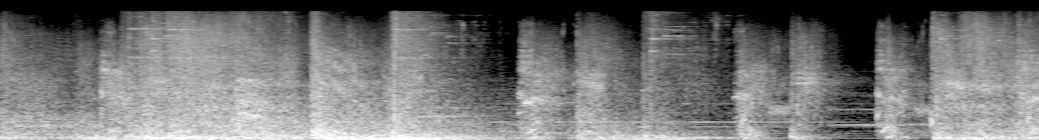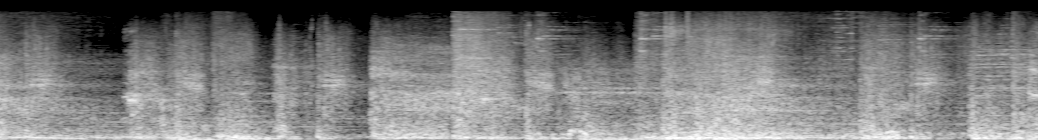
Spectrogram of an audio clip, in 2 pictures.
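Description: Video game spells blast and crackle in a fight.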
